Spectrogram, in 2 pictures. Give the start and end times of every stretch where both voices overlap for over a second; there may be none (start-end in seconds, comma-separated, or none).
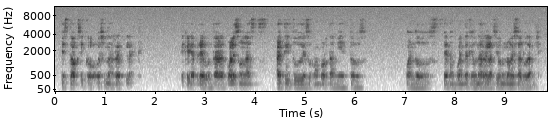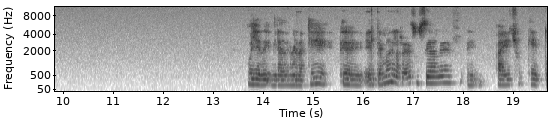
none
